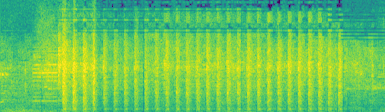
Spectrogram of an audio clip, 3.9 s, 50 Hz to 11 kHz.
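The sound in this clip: An AK-47 assault rifle fires on full automatic in one long, rapid burst of evenly spaced cracking shots lasting about three seconds, then stops abruptly.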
